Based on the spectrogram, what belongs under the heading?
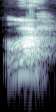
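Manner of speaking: loud short rah; bear roar. Acted. Bear grumbling at the old lady, loud rah. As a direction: bark it like a bear. Bear's noise in story.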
